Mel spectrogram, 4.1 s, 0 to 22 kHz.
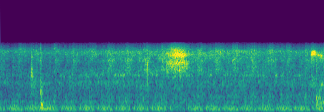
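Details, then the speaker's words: Engine with fresh plugs replacing black fuel-soaked ones, P0300 and pending P0300 set, check engine light now solid: uneven stumbling idle; random misfire, cause not pinned down. "okay so i got the po300 and the pending po300 so that's the misfire code so it's both misfires"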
